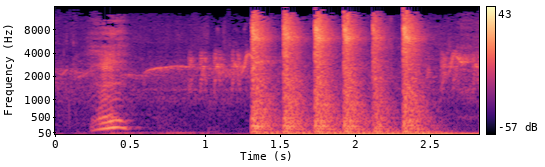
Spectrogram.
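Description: A quick run of about six loud, evenly spaced knocks on a door, close and sharp, coming right after a brief high-pitched chirping sound.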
